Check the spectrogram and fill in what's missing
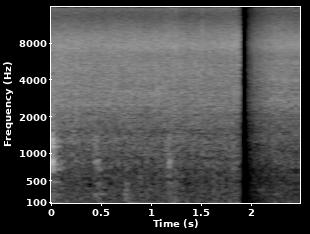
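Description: Chopped garlic dropped into hot oil in a pan for a squid dish, sizzling loudly with a few stirring clinks, then a sudden brief silence before the frying resumes.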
